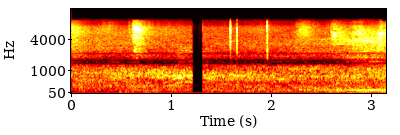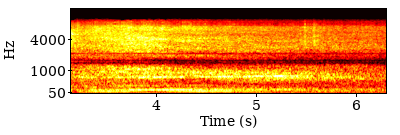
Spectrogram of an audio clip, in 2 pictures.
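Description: A motor vehicle passing on the street, its engine hum swelling to a peak about four seconds in and then easing off, over steady traffic noise. A few light clicks of handling near the start.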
